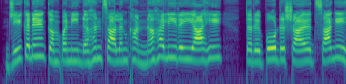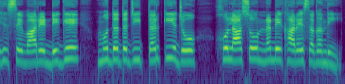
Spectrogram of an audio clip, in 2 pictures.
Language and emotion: Sindhi, neutral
